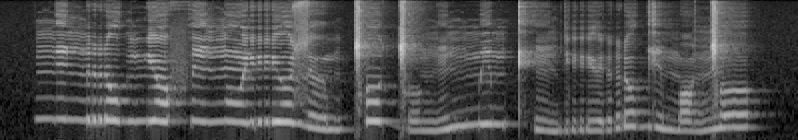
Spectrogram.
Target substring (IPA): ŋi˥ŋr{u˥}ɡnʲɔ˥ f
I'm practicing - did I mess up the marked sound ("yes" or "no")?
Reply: yes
